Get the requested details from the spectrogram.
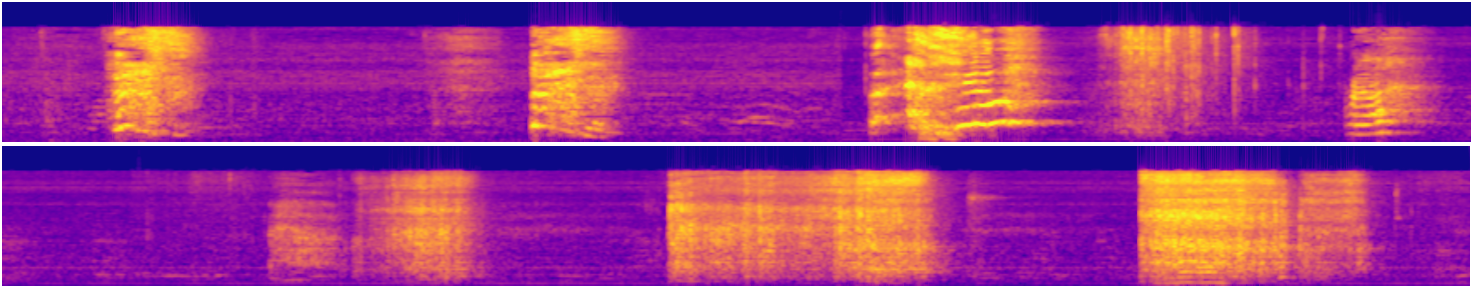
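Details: Series of loud, explosive sneezes with sniffs and brief nose blowing between; male repeatedly sneezing, possibly provoked by smelling a rose.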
